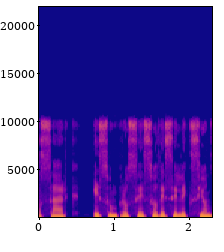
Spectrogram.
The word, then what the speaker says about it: SARC: revisión de actividades sensibles un sarc pronunciado sarc es un proceso de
